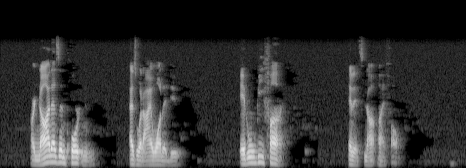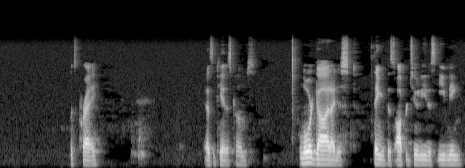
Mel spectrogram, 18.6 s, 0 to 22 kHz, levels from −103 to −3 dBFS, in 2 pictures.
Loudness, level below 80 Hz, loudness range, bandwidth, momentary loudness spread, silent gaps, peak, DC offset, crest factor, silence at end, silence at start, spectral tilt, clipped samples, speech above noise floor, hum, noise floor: -21 LUFS; -76 dBFS; 15 LU; 9 kHz; 21 LU; none; 0 dBFS; under 0.1%; 24 dB; 0.1 s; 0.6 s; -5 dB/octave; under 0.1%; 49 dB; none; -69 dBFS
